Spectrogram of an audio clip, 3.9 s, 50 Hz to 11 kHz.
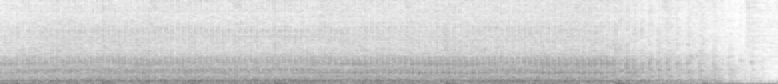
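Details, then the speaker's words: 1970 Cuda 340 V8, rebuilt a year earlier and left sitting: fast rough loping run with metallic valvetrain clatter; compression test showed low compression, owner suspects rings stuck to pistons. "we actually had three problems when we initially fired it off it was running on about six cylinders"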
